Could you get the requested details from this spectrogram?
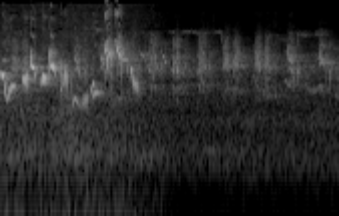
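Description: Garden Warbler song: a rapid, bubbling run of warbled notes shuttling up and down in pitch with no clear melody, fading after the first second and a half.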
